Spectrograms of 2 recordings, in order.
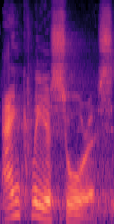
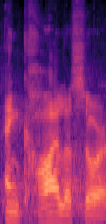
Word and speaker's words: ankylosaurus: is closely related to the anosa surus is that did I did I pronounce it right the anosa it's ankylosaurus ankylosaurus I think the question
